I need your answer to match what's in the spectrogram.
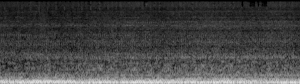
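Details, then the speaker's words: GT40 V8 in a Nautique boat, started cold after priming to 40 PSI with spark confirmed, idles with a deep, steady rumble, even firing, no misses or surging; normal cold idle. "starts up just fine cold and we got ourselves a spark runs just as it"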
